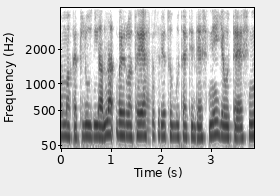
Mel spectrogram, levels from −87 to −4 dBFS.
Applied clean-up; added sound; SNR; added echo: neural mask model DeepFilterNet 3.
